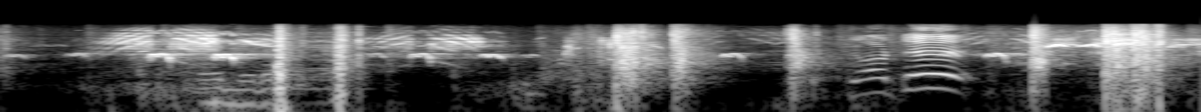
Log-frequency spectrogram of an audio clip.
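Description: Shotgun fired twice in quick succession about a second and a half in, during a duck shoot. A short series of pitched calls follows a little later.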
